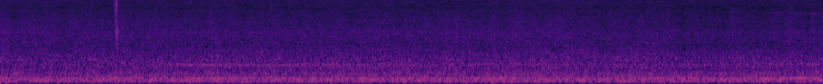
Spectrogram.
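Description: Low, steady engine drone with a faint constant tone riding above it; a mild whine from somewhere in the engine bay, source unclear.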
